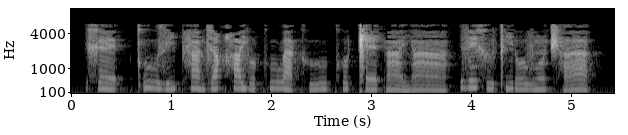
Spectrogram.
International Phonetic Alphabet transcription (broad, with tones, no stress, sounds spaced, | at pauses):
x ɛ˧˩ | kʼ uː˧˩ z i˩˧˩ pʰ ã˧˩ d͡z ɛ˦ qʰ ʌ˦ j o˧˩ kʰ u˦ w a˧˩ kʰ uː˩˧˩ kʰ o˦ ǁ ɛ˧˩ t ãː˧˩ j ãː˧˩ | z e˦ x ɯ˩˧˩ tʼ i˧˩ ɾ o˩˧˩ v õ˧˩ t͡ʃʰ a˩˧˩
